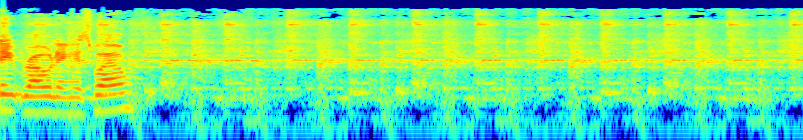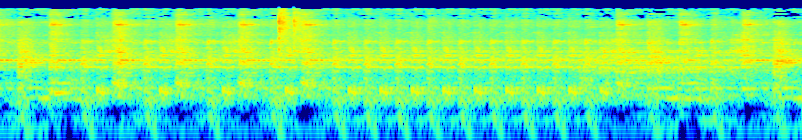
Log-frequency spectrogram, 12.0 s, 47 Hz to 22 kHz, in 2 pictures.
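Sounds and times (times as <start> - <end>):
stuttering electronic dance beat: 0.2 - 12.0.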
